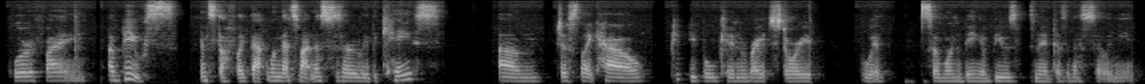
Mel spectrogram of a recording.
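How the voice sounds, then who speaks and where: Low, gravelly, husky young-sounding woman chatting casually. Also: dark tone, rough recording. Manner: candid, informal phrasing. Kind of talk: casual chat, explaining personal views.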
